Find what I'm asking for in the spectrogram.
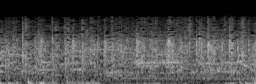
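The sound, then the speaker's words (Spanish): A crowd gathered at the gates of a neighbourhood association claps and cheers as a candidate for the Andalusian regional government arrives, with dense, steady applause and talk over it. “ovacionada por el público que se ha congregado a las puertas de la Asociación de Vecinos Nuestra Señora del Pilar”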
